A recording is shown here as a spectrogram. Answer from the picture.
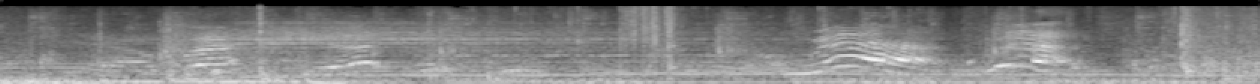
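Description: Young children squealing with high-pitched, wordless cries while playing in a tub of water, in two bursts, about a second in and again near three seconds, over background music.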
